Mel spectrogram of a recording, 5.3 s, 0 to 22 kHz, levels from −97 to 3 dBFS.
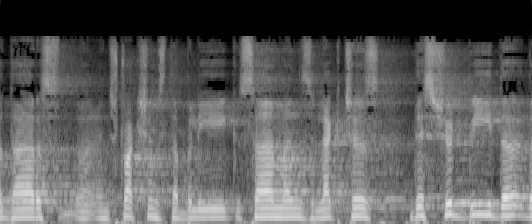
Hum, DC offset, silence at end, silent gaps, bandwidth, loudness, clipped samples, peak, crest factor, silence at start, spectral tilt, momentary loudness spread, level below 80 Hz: none; under 0.1%; 0 s; none; 11 kHz; -18 LUFS; under 0.1%; -2 dBFS; 16 dB; 0 s; -5.5 dB/octave; 10 LU; -40 dBFS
